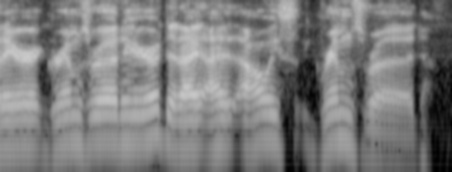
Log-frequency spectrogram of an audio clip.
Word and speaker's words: Grimsrud: I always Grimsrud? I said it right, right? Yeah, it's Grimsrud, but Grimsrud. nobody ever wants to say rude, so they always say Grimsrud.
